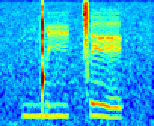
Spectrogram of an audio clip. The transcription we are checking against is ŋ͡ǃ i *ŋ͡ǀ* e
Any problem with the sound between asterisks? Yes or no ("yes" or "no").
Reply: yes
